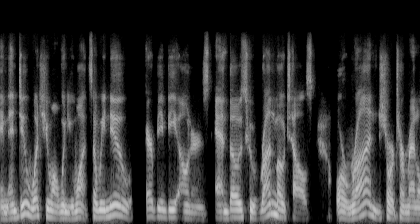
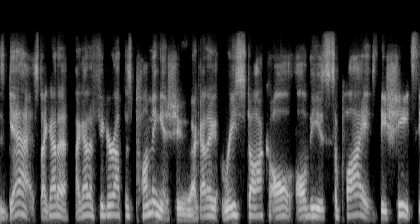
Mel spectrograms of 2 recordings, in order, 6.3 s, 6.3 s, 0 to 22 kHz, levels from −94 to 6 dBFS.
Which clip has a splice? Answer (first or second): second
